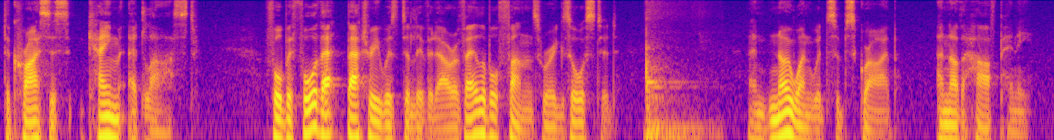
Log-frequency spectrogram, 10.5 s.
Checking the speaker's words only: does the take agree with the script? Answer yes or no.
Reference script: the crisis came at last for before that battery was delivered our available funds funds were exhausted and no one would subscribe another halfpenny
no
